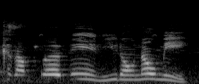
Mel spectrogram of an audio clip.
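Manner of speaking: smug brag. Retold or imitated. Bragging to salty coworker.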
